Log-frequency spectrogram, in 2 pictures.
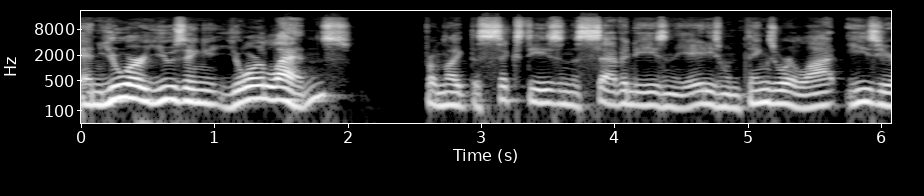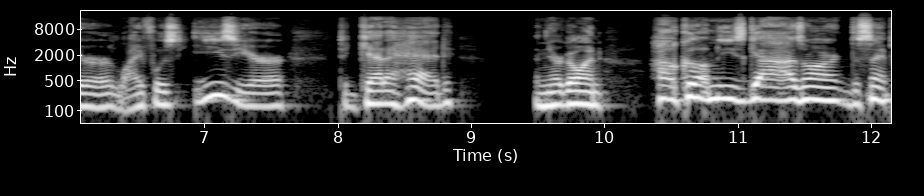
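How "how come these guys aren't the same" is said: put-on Southern American accent with a drawl. Imitating an older unhappy person complaining about younger people: put-on Southern accent. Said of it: "Sorry if I do the Southern accent".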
